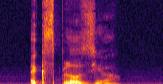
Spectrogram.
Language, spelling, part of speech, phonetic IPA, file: Polish, eksplozja, noun, [ɛksˈplɔzʲja], Pl-eksplozja.ogg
